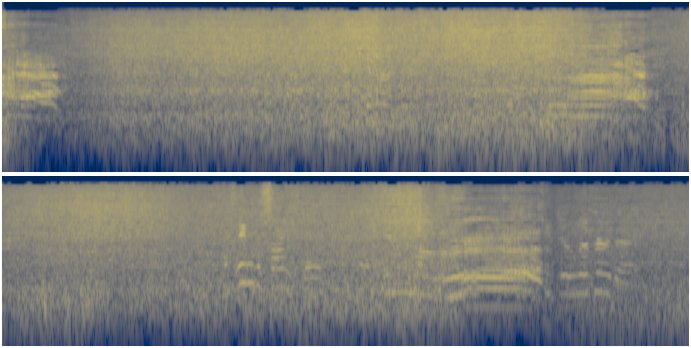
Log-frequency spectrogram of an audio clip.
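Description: Surf washes steadily onto a nearby shore.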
